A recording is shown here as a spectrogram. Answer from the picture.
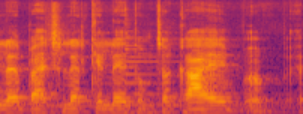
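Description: A man speaking, with soft background music underneath.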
